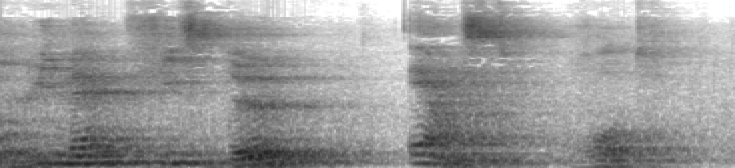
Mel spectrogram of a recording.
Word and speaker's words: Roth: Je suis euh le fils de Ernest, lui-même fils de Ernst Rot. On prononce à l'allemande puisque c'est un haut long.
